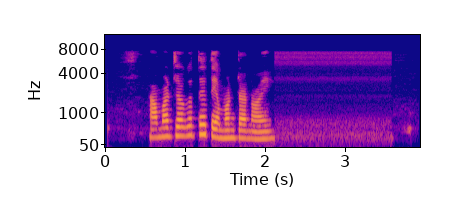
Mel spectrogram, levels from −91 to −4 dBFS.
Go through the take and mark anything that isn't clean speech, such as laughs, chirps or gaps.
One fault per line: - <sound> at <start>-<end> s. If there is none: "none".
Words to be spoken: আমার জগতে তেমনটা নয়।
none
